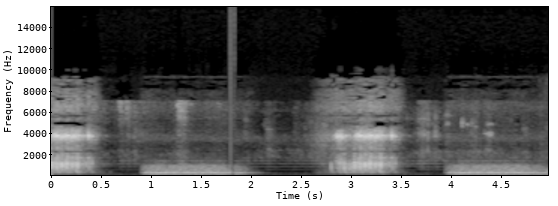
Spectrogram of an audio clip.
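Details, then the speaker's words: Simulated lung sounds: rough, bubbling coarse crackles through each breath, intermittent and brief, like opening velcro, as inhaled air meets deflated alveoli or secretions. "two types of crackles fine and coarse these are intermittent and brief sounds fine sounds like when you move your fingers through your hair and Co is like opening velcro this happens when inhaled air meets deflated alvioli or secretions let's listen"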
